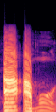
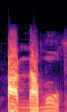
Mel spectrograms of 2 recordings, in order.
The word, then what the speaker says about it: un amour: You join. You don't say un amour, you say an amour. You join the N and the A, so you pronounce it an amour, an amour.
